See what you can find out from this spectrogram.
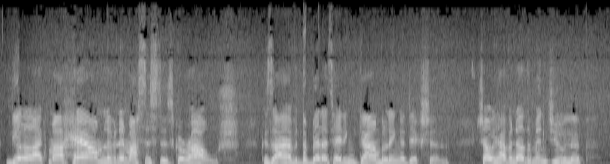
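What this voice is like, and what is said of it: Character voice with southern accent. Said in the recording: “there was a southern accent and a mint julep involved ... he's got a character”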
